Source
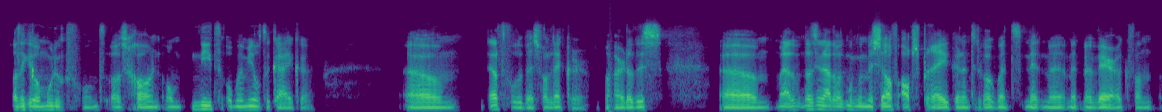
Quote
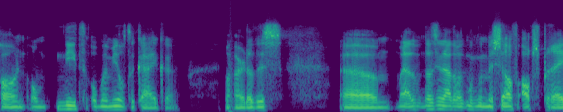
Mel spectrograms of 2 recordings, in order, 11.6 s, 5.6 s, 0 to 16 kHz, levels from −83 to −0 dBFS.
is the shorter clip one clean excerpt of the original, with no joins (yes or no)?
no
